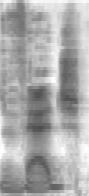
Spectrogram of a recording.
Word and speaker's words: veg: very informal word and it's pronounced veg and it's a short form of vegetable but we sometimes say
